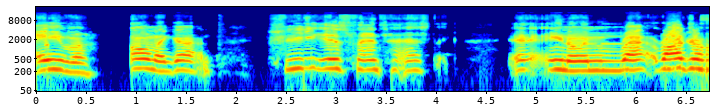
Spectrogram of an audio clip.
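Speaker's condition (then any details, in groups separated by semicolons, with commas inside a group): Cerebral palsy; wheelchair user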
